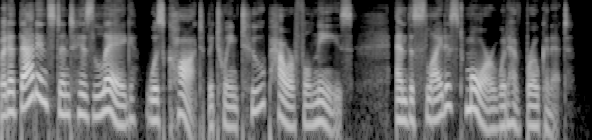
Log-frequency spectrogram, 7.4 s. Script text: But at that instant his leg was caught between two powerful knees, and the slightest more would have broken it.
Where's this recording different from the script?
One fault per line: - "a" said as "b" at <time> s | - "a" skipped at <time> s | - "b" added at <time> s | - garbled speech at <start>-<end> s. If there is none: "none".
none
